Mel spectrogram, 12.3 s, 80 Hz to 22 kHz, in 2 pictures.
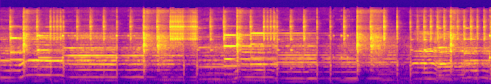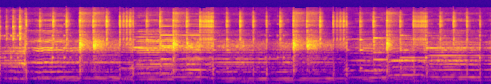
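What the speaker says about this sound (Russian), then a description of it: "у телефона есть стереодинамики и звучат они довольно хорошо" Music with melody and steady beat plays from the small stereo speakers of a Xiaomi Qin 2 phone, fairly clear but thin, continuing without talk.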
